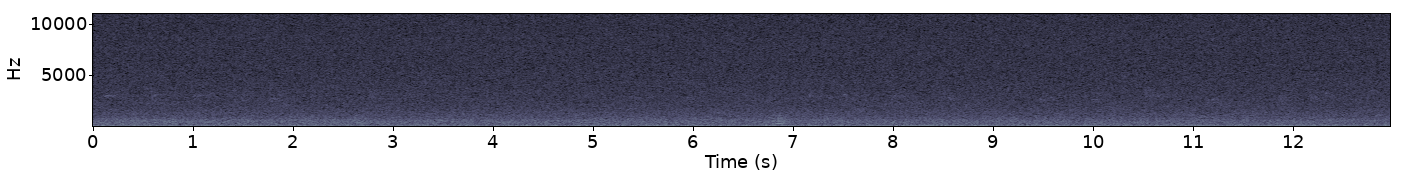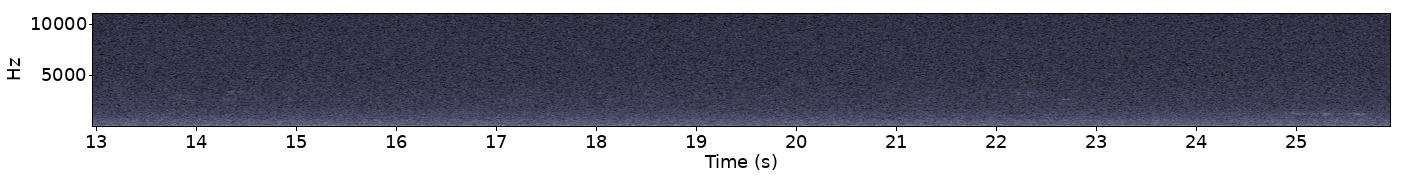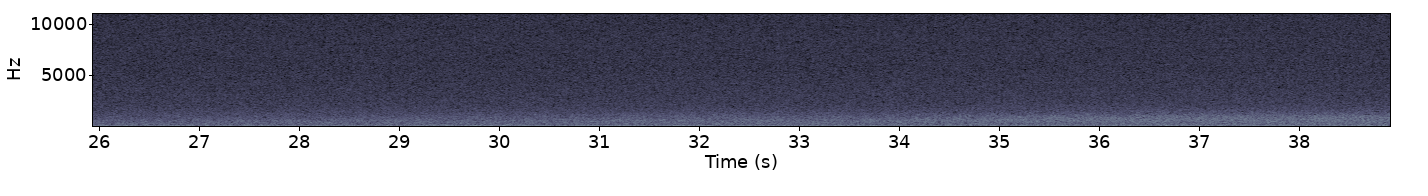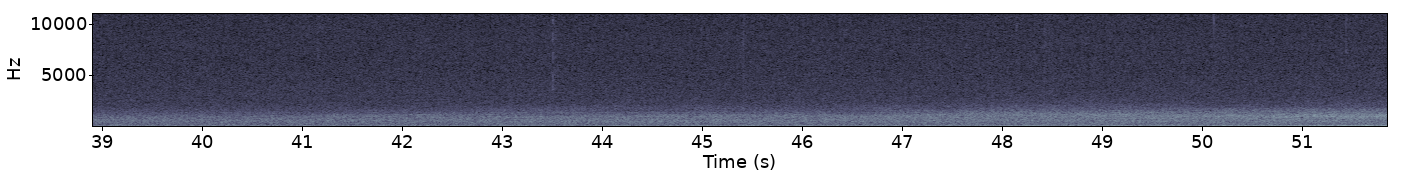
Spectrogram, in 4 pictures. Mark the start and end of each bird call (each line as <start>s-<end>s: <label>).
6.3s-17.0s: Black-headed Grosbeak (Pheucticus melanocephalus)
23.9s-26.4s: Common Raven (Corvus corax)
